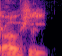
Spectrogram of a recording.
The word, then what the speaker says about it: Rohit Chopra: Rohit Chopra. Chopra? I guess I said that right. – Yeah, it looks right. – Rohit. – That's how I would pronounce it.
